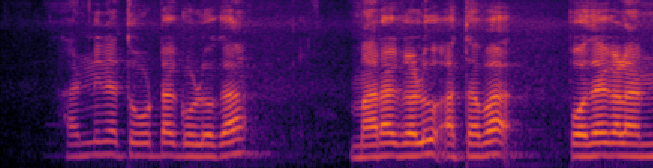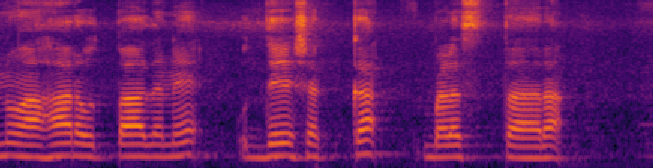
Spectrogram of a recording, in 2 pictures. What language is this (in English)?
Kannada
